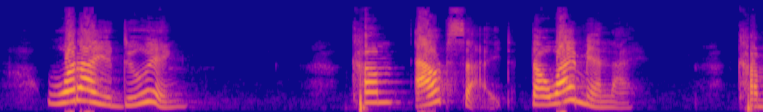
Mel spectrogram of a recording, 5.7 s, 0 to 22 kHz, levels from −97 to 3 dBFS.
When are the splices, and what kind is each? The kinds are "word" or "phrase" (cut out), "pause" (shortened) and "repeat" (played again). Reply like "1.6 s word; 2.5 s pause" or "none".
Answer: 3.9 s pause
